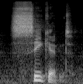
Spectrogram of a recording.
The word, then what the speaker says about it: secant: term here is the word secant this is pronounced secant a secant is a line that intersects the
